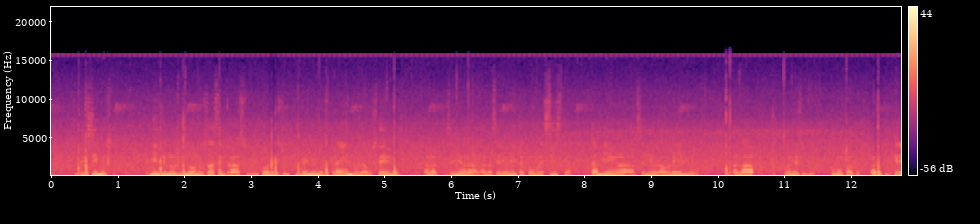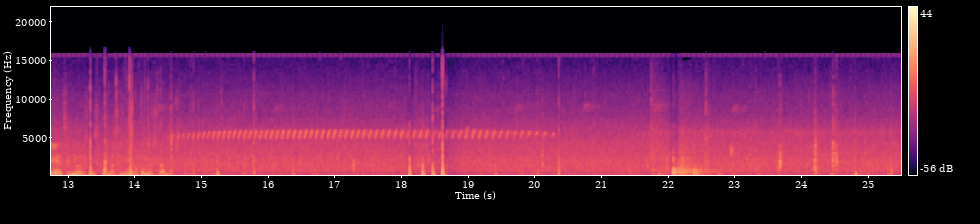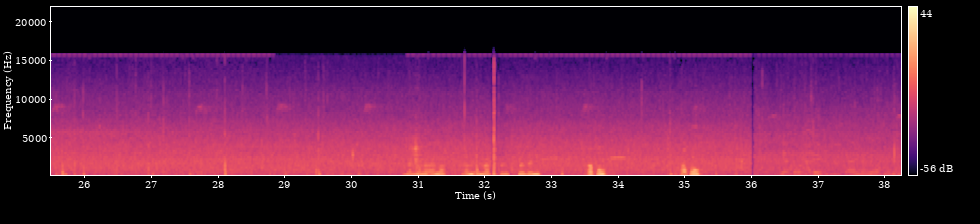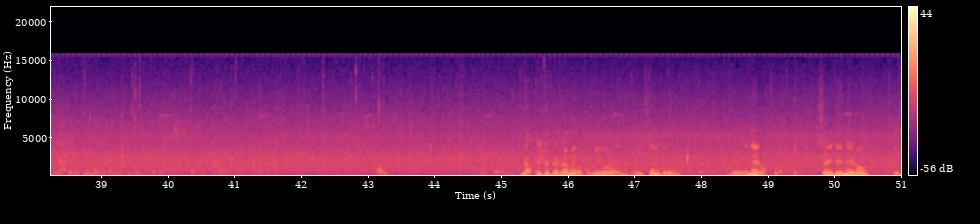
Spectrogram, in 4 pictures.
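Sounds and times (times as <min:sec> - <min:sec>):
rain falling on forest floor: 0:00.0 - 0:51.0
steady hiss: 0:00.0 - 0:51.0
rustling burst: 0:21.6 - 0:26.0
footsteps through mud and twigs: 0:21.6 - 0:33.3.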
